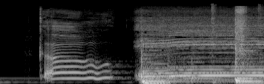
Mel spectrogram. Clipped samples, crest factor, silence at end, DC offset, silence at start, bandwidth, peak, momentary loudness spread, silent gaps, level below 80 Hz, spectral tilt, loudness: under 0.1%; 20 dB; 0 s; under 0.1%; 0.4 s; 17.5 kHz; -2 dBFS; 14 LU; none; -32 dBFS; -5 dB/octave; -20 LUFS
